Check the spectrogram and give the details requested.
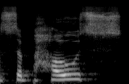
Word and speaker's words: supposed: Supposed to. So you don't pronounce that ed. Supposed to. So you go from the s to the t of to.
